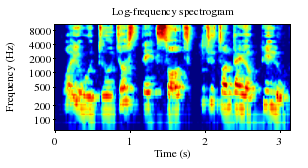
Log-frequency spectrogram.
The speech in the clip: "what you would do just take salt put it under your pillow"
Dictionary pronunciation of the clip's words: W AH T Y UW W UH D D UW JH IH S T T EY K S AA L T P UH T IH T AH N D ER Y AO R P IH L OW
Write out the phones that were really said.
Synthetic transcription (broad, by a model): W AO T Y UW W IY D D UW JH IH S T T EY K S AA T P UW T IH T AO N D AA Y AO P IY L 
